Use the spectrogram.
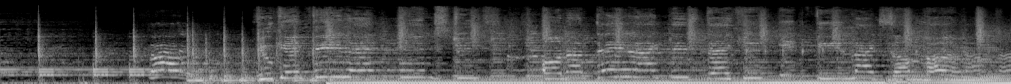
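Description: A pop song plays loud and clear, opening with a light, sparse intro before deep bass and a steady beat kick in after about three seconds and carry on evenly.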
